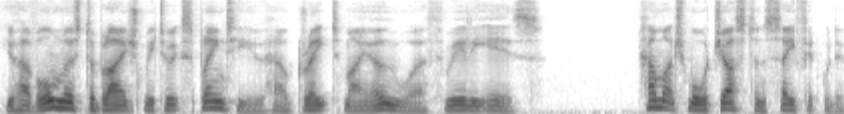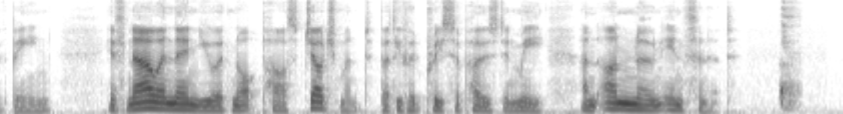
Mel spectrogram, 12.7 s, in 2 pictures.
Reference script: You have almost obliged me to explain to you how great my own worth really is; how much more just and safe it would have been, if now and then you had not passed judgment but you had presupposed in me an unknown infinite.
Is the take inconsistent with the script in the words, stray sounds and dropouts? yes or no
yes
